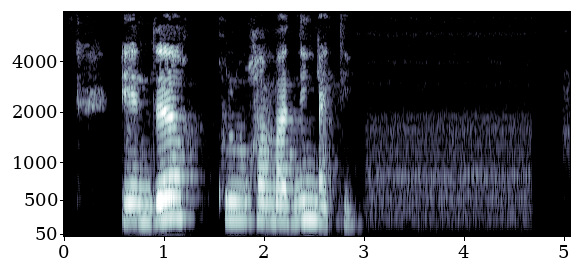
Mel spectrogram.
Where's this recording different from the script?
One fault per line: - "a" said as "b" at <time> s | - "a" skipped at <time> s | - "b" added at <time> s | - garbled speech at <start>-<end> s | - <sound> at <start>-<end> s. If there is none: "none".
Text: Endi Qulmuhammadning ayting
none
